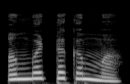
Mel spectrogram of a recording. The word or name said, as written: ಅಂಬಟ್ಟಕಮ್ಮ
